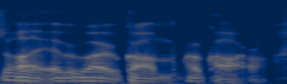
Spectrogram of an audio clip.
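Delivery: odd, weird deep voice, low and soft. Recapping a TV episode, the speaker imitates Rick's weird deep voice. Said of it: "Real deep voice".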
